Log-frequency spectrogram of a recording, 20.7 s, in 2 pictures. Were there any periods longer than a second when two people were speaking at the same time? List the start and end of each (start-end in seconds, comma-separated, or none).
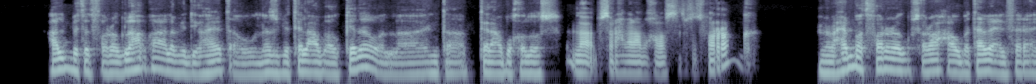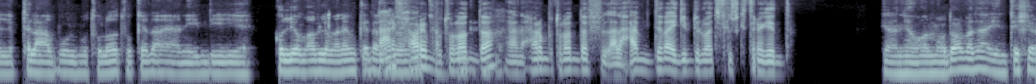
14.0-15.6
